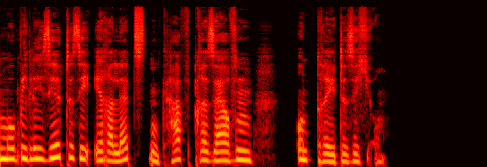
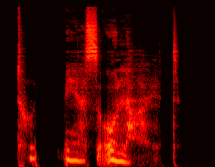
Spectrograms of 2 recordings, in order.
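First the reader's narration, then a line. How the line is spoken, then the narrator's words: Barely audible breath. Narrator (German): hauchte Claire kaum hörbar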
